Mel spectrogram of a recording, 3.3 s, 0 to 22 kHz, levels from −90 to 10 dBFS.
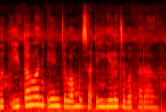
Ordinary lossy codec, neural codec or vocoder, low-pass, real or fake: none; codec, 44.1 kHz, 7.8 kbps, Pupu-Codec; 19.8 kHz; fake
